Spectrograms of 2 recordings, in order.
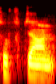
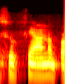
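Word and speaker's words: Sufjan: எஸ்யூஎஃப் JN இருக்கும் so சுஃப்ஜான் அப்படின்னு தான் நமக்கு சொல்ல தோணும் பட் அது வந்து சுஃபியான்னு ப்ரொனவுன்ஸ் பண்ணுமா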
